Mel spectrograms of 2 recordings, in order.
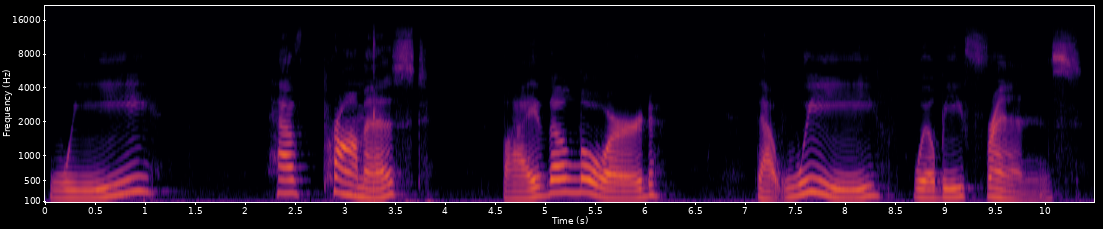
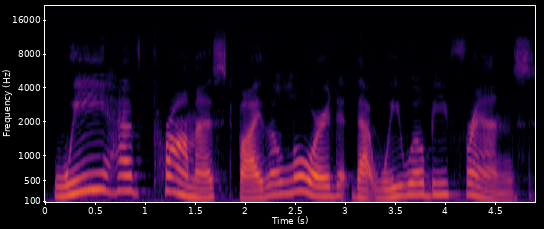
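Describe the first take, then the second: First: Slow, word by word, for signing along; slow signing recital. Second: Said in the usual way. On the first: Shown as a demonstration. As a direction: stretch each word for the signs. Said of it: "Let's do that one more time". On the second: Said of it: "Our memory verse today is".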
